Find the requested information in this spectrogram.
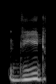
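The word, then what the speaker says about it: read: इज़ अब रीड first form of verb है। रेड इसकी सेकंड हो गई। स्पेलिंग वही रहेंगे। रीड वाले बोलने में चेंज हो जाएगा और रेड यानी रीड रेड रेड।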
